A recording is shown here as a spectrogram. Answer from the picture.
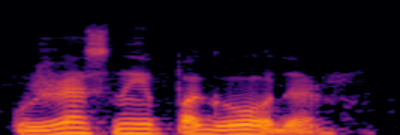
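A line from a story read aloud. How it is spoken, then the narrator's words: Muttering. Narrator (Russian): пробормотал Жирков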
